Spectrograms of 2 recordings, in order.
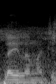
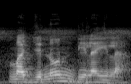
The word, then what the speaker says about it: Majnun bi Laila: Sebenarnya yang benar dalam pelafatannya Majnun bi Laila, orang yang tergila-gila dengan Laila. Nah, ketika si siapa namanya si Qais ini gila, ayahnya bingung gimana caranya mengobati ini.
